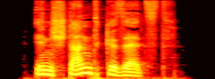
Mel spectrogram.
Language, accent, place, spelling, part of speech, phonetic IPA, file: German, Germany, Berlin, instand gesetzt, phrase, [ɪnˈʃtant ɡəˌzɛt͡st], De-instand gesetzt.ogg
- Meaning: past participle of instand setzen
